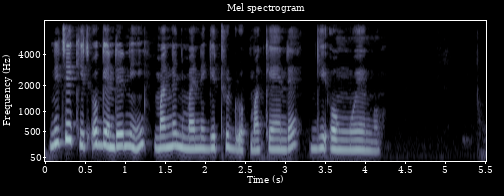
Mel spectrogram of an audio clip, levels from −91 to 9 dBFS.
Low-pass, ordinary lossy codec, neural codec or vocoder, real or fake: 7.2 kHz; none; none; real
